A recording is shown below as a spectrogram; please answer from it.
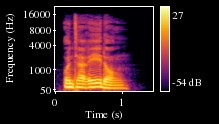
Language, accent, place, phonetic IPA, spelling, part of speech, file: German, Germany, Berlin, [ˌʊntɐˈʁeːdʊŋ], Unterredung, noun, De-Unterredung.ogg
- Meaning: discussion, talk (especially to resolve an issue)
